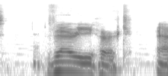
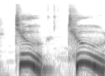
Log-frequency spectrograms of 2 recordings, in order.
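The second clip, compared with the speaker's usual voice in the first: pitched-up theatrical puppet voice; 8 semitones higher, 4 dB louder than usual. Announcing damage in a dice game, sounding like the Count from Sesame Street. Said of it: "Why did you sound like the, the guy from, uh, uh, um, Sesame Street?".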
